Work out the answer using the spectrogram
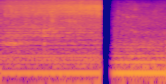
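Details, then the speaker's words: Village hall toilet after cracked cistern replaced with new Viva cistern, flush pipe cone and nut: strong, even rush of water empties the cistern, then the refill hisses steadily with no dribbling or trickling; flush working properly, no leaks. "Oh, what a surprise! No leaks."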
